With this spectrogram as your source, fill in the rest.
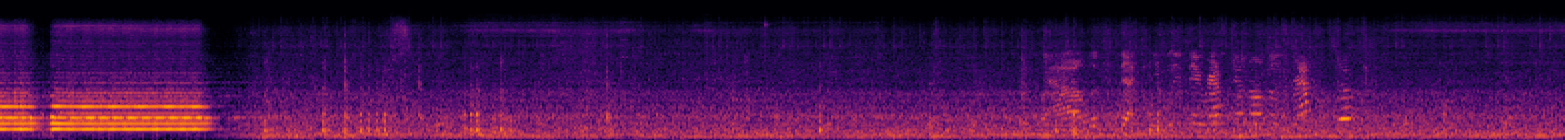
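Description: A diesel railcar engine drones as it rolls along the track.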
